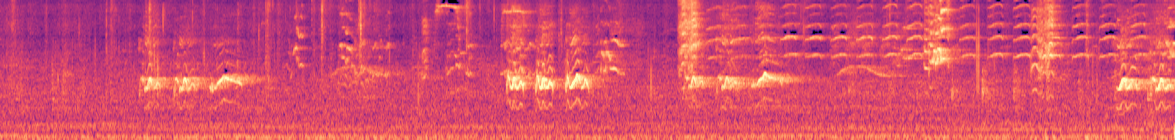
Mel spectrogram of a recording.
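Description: Birds calling: one bird gives groups of three or four quick rising notes, four times, with fainter high chirps from other birds between them. A steady low hum runs underneath.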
